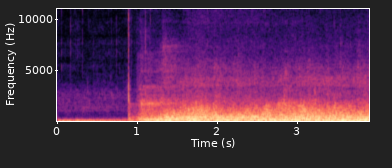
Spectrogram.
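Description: A heavy lift rumbles and grinds as it moves.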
